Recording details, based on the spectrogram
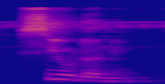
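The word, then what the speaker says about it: pseudonym: প্রথমে আছে দেখো সিউডোনিম, শুরু হয়েছে পি দিয়ে কিন্তু উচ্চারণ হবে সিউডোনিম।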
